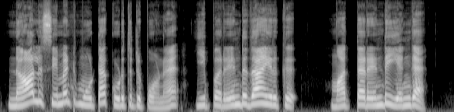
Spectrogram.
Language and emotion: Tamil, angry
